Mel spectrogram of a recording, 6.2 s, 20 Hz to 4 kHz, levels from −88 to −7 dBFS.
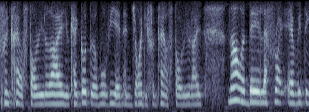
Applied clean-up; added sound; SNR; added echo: none; none; none; none.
